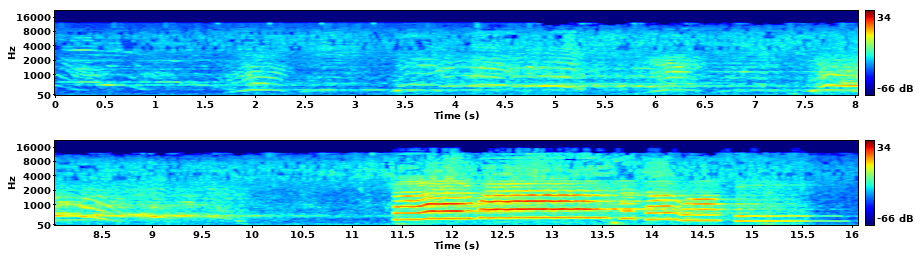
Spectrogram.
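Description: A song's opening: eerie, sweeping moans and whoops like whale calls, rising and falling in pitch over several minutes-long phrases, swelling into a louder, richer harmonic passage near the end, with no talking.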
